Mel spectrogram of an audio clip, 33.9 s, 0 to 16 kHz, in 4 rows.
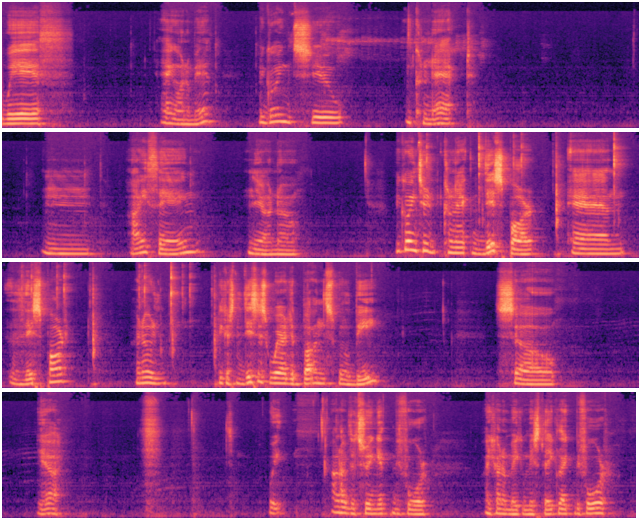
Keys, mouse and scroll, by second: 2.8-7.4 middle drag, 9.5-12.6 middle drag, 14.0 click, 15.2 ctrl+click, 17.2 ctrl+click, 17.6 ctrl+click, 18.7 click, 19.3 ctrl+click, 27.1-28.1 scroll down 1, 28.1 scroll up 1.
